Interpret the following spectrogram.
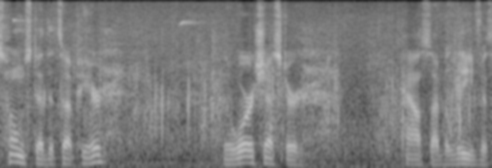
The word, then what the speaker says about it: Worcester: Now, the Worcester house, please let me know how it's actually pronounced if people know, is over that way.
